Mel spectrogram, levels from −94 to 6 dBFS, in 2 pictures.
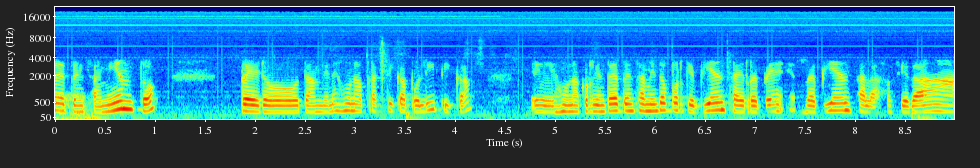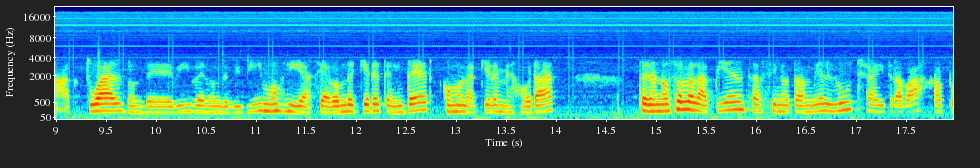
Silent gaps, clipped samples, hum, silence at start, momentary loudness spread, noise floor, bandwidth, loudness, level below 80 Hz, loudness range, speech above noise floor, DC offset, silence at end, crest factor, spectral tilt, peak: none; under 0.1%; none; 0 s; 11 LU; -42 dBFS; 19 kHz; -19 LUFS; -50 dBFS; 3 LU; 24 dB; under 0.1%; 0.1 s; 18 dB; -6.5 dB/octave; 0 dBFS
